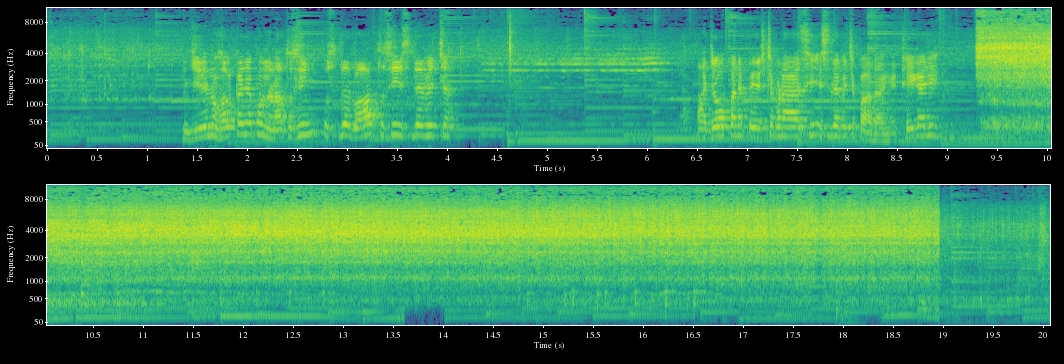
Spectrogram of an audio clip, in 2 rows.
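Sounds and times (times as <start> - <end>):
background music with low notes: 0.0 - 20.0
paste sizzling in hot oil: 9.3 - 20.0.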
